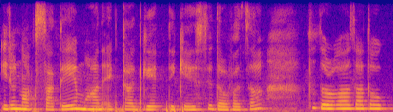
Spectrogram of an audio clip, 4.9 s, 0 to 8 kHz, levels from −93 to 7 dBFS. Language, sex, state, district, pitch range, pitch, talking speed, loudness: Nagamese, female, Nagaland, Kohima, 215-270 Hz, 235 Hz, 145 wpm, -15 LUFS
